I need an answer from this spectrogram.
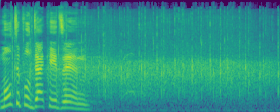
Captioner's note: applause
